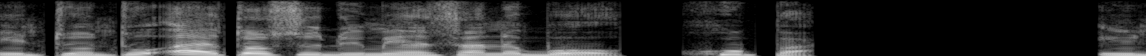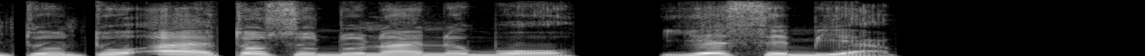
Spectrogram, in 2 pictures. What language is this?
Akan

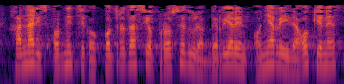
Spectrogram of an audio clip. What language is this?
Basque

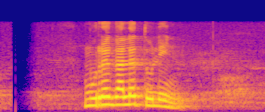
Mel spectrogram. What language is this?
Sinhala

